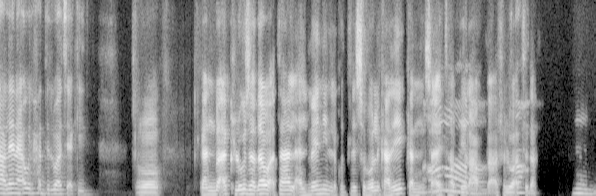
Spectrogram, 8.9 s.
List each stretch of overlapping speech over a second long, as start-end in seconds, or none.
6.3-7.9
